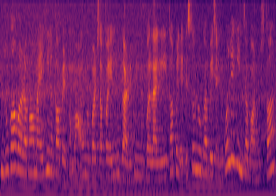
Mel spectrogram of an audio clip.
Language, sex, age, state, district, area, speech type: Nepali, female, 18-30, West Bengal, Darjeeling, rural, spontaneous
